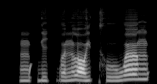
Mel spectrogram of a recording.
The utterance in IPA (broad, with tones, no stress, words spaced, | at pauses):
mʊ˨k̚jiː˨k̚ wɵ˨˥nlɔː˨˥jt̪ʰuː˨˧ wœː˥ŋ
